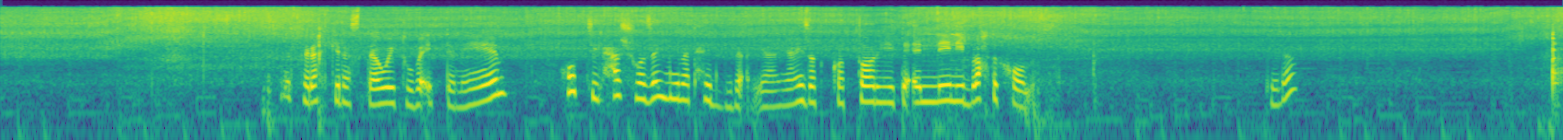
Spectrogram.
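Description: A spatula scrapes and spreads a soft filling in a metal pan.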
